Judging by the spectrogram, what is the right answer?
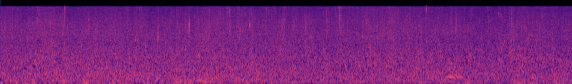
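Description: Sea surf washing along the shore, a steady even hiss.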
